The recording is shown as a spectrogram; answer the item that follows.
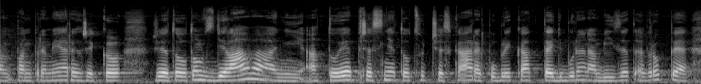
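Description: A woman's medium-pitched, monotone voice with flat intonation at a moderate pace, over noticeable background noise. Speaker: member of European Parliament. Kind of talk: televised political debate.

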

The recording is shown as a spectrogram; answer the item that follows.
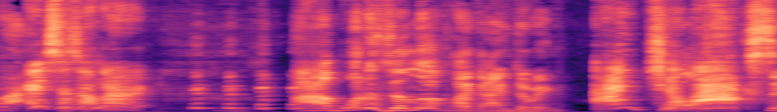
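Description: The speaker puts on a nasal character voice. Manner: overly casual, slangy.

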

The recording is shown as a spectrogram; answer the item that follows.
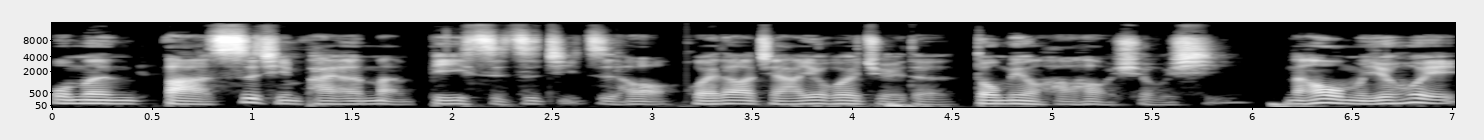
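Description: A man talks at a moderate pace in a fairly low voice with ordinary pitch variation and hardly any pauses. The recording is very clean, with a silent background. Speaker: podcast co-host, songwriter. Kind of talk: casual chat.

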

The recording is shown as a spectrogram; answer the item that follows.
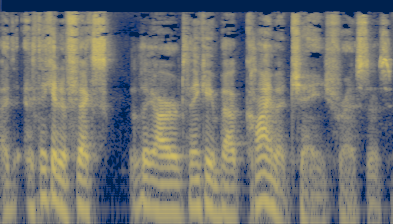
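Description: This man's voice sits at a medium pitch, in a General American accent. It comes across as somewhat breathy. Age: 70s. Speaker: magazine journalist and author. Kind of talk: interview about his book.

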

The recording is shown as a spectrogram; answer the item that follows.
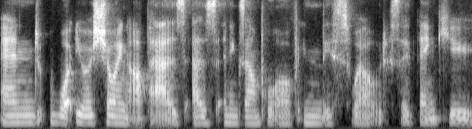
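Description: A woman in a very clean recording with a silent background. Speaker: podcast host. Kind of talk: interview.

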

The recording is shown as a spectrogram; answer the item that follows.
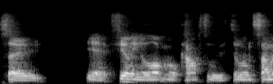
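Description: A man speaks with an Australian accent. His intonation stays fairly even. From Australia, Armidale NSW and Maryborough Queensland. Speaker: property investor. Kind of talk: casual interview.

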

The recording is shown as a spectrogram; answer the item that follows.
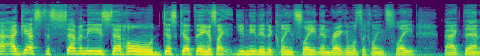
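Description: On a very clean recording with a silent background, a man with a plain, everyday voice speaks at a fairly quick pace, his pitch fairly high with ordinary pitch variation. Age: 30s. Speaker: podcast host. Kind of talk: interview; scripted narration.

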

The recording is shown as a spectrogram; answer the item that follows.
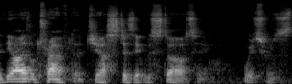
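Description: Speech moves at a fairly quick pace. The voice is somewhat breathy. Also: man. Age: 40s. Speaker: writer and publisher. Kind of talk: casual chat.

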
